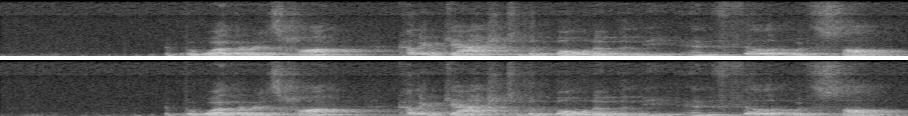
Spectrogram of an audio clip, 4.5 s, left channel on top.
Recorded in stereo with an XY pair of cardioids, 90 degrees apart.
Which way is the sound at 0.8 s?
30° right.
